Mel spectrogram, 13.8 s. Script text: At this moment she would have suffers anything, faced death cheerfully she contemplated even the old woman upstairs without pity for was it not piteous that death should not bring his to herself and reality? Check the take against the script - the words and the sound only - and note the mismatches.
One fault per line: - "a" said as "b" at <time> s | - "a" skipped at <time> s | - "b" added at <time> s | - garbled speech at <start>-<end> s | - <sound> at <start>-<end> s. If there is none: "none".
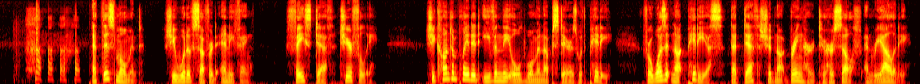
- laugh at 0.2-1.2 s
- "suffers" said as "suffered" at 2.9 s
- "without" said as "with" at 8.7 s
- "his" said as "her" at 12.1 s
